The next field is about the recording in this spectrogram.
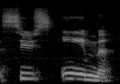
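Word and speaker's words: סוסים: a final man uh sus eem is what we get the ending hirokyo mem sounds like that's its pronunciation so we add eem to the end of seuss sonic we translate that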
